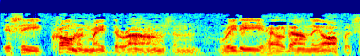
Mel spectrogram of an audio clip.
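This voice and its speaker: Man playing a gruff, low-voiced police lieutenant. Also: lively intonation, natural voice. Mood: matter-of-fact. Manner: blunt, brisk, tough-talking. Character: gruff, matter-of-fact male police lieutenant. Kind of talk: 1950s radio drama acting. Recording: muffled old radio recording, faint noise.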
